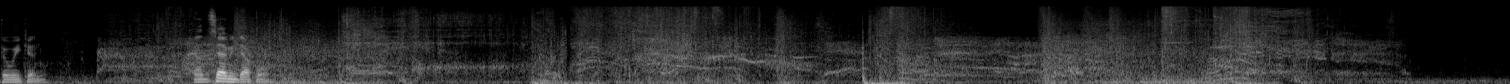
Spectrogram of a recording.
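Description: Game spells crackle and clash with magic effects.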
